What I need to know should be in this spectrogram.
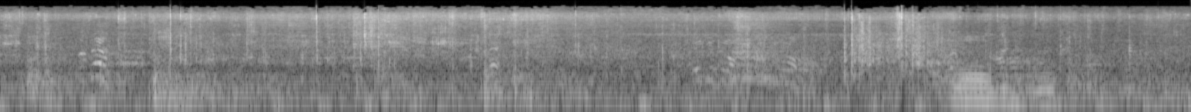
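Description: Skate wheels rumble steadily on a hard rink outdoors.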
